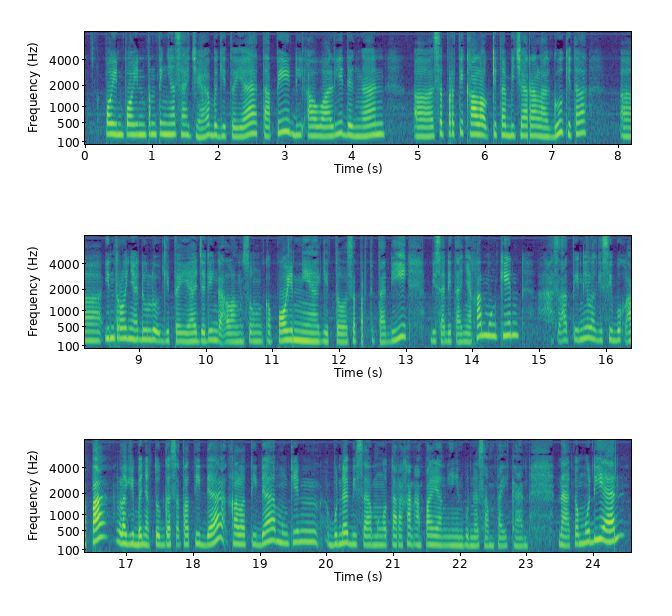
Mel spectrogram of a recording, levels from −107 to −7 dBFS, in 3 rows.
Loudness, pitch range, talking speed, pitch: -27 LUFS, 185-235 Hz, 130 wpm, 205 Hz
